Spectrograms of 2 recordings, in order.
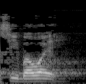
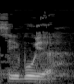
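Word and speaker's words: سيبويه: Sibawayh, ahlul lughah membaca Sibawayh. Kalau al-muhaddithun membacanya Sibuyah.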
